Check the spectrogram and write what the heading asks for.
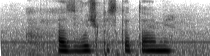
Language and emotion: Russian, neutral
